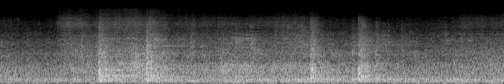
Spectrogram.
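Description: Freight train flatcars rolling past with a steady rumble of steel wheels on rail. Wheel clacks come in two pairs, each pair half a second apart, about two seconds between the pairs.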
